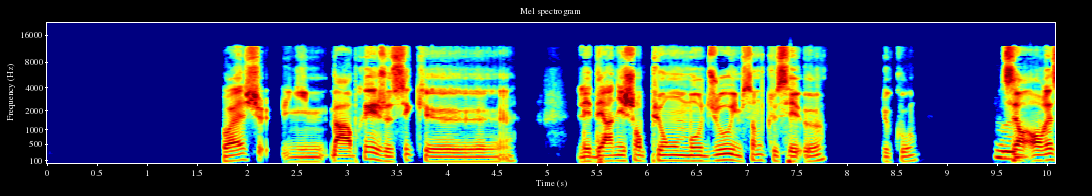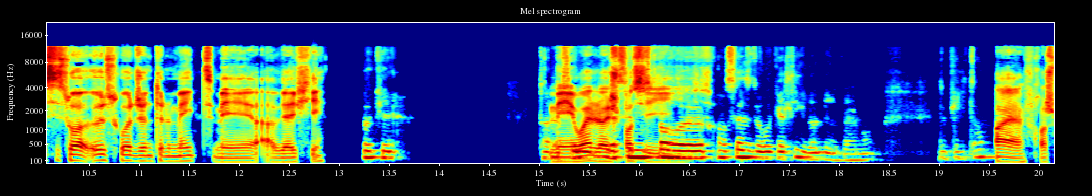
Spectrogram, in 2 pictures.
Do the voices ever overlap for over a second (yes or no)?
yes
